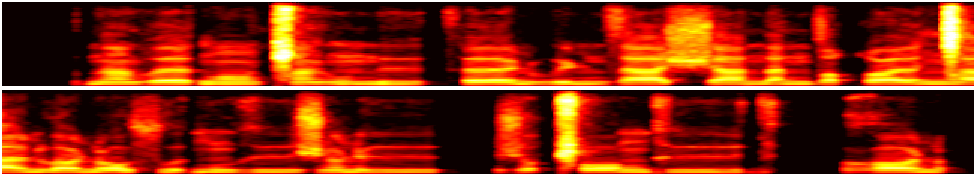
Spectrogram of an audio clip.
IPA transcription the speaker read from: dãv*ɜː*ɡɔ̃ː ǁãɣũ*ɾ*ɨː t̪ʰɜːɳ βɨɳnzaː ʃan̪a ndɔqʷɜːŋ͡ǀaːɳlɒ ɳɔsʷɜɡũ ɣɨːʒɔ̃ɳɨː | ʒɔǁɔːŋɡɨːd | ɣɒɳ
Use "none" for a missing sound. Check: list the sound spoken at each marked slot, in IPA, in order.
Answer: ɜː, n̪

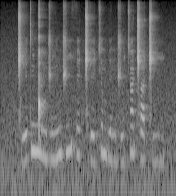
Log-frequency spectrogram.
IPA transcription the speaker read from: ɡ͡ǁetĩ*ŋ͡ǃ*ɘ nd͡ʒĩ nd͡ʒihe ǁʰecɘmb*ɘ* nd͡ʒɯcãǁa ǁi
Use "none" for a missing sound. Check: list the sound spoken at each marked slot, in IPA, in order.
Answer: ŋ͡ǃ, e

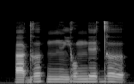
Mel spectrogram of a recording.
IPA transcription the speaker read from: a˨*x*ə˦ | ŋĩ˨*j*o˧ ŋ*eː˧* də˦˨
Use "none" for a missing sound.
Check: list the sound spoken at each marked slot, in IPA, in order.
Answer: ɡ, j, eː˧

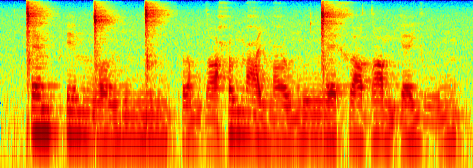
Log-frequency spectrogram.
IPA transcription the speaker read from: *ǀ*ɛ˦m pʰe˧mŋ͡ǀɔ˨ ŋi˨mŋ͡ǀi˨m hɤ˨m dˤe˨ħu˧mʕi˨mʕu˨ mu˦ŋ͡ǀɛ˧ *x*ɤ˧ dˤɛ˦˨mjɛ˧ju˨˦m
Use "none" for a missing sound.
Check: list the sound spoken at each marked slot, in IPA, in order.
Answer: ǀ, x

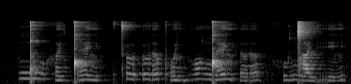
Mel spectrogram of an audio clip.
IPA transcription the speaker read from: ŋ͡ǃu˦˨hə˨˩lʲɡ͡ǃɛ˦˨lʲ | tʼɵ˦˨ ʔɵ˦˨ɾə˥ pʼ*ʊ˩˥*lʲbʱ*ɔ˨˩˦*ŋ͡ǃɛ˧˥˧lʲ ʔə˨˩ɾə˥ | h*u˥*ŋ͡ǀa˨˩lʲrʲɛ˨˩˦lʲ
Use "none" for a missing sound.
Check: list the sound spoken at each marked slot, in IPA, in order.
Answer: ʊ˨˩, ɔ˥, u˨˩˦

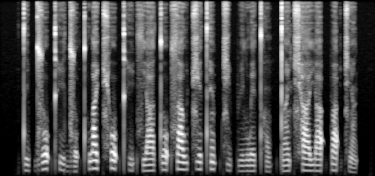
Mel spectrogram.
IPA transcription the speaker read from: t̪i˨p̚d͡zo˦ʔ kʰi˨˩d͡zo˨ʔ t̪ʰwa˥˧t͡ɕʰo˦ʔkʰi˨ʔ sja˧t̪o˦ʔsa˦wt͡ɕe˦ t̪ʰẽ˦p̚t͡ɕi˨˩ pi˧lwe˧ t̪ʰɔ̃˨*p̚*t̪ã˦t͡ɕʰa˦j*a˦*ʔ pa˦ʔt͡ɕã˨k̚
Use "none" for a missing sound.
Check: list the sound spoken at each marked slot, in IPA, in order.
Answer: p̚, a˦

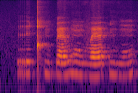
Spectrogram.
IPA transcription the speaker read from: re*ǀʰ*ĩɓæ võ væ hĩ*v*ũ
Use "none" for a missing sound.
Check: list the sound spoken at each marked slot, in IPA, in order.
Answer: ǃʰ, v

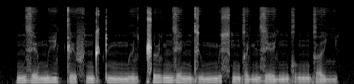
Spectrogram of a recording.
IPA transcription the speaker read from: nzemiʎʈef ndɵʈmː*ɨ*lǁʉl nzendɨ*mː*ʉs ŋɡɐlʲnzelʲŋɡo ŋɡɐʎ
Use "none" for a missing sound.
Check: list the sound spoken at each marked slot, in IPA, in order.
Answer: ɨ, mː

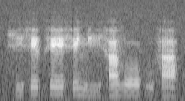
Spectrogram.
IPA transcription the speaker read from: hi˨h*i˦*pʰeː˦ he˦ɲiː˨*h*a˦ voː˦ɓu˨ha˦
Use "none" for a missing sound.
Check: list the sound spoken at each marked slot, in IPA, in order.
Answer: e˦, h

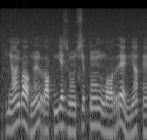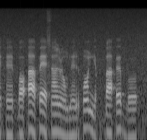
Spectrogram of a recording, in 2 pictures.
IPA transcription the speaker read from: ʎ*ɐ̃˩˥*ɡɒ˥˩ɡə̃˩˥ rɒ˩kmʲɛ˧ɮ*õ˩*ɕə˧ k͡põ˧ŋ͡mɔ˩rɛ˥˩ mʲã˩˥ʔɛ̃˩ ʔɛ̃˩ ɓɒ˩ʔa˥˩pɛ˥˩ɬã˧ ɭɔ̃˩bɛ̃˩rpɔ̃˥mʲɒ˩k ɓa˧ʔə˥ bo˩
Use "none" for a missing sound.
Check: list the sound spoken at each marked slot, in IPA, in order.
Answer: ã˩˥, õ˩

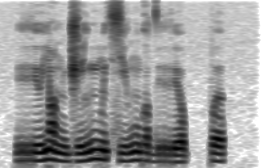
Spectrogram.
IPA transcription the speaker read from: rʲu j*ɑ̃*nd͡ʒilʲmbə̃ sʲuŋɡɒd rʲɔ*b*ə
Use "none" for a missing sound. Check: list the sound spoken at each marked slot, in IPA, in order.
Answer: ɑ̃, pː

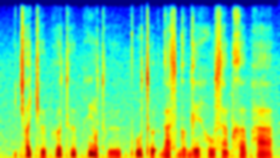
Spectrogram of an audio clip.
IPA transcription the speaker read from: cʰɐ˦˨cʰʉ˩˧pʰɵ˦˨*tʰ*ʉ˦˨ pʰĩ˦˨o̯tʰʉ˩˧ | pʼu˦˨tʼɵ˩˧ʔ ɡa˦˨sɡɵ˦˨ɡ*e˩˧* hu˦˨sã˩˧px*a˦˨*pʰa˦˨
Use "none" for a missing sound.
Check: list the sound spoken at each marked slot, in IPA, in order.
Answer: tʰ, e˩˧, ɐ˦˨

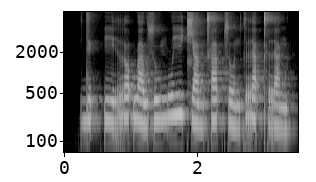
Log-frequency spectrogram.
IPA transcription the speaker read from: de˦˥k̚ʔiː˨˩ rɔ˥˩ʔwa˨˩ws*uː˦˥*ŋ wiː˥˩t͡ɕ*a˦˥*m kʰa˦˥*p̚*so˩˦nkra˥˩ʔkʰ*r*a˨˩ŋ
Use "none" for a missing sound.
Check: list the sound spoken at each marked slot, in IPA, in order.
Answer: uː˦˥, a˨˩, p̚, r

